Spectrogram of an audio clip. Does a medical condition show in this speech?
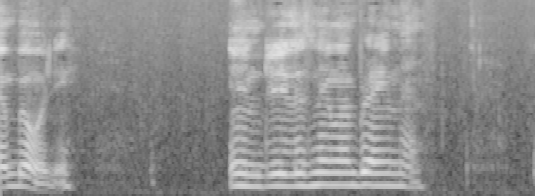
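Yes: cerebral palsy.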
